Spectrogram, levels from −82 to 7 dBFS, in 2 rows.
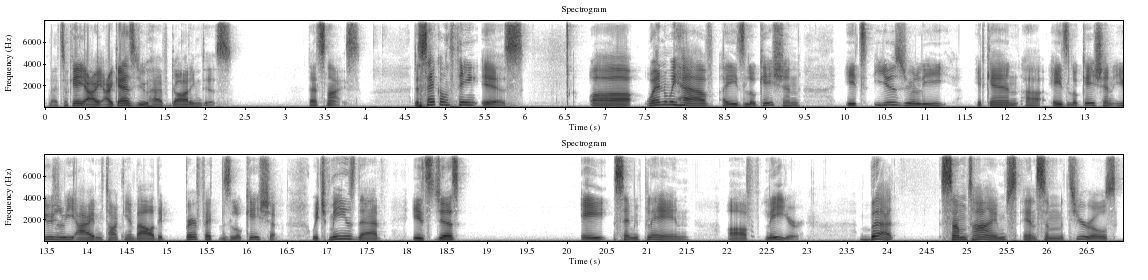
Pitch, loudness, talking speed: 150 Hz, -15 LUFS, 110 wpm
